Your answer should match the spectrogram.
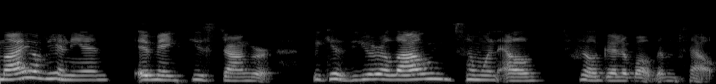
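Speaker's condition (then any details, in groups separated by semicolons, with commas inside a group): Cerebral palsy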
